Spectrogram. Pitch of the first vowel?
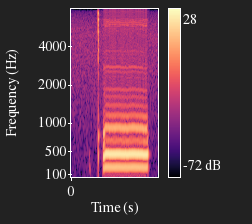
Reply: high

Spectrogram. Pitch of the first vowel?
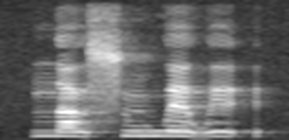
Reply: falling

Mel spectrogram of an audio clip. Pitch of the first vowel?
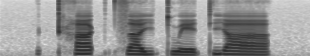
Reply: high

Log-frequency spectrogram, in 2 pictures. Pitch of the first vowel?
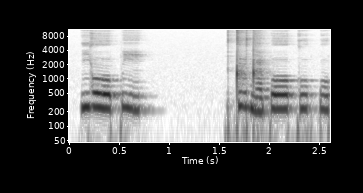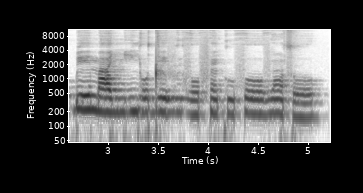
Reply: falling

